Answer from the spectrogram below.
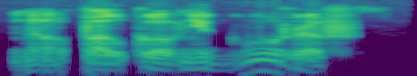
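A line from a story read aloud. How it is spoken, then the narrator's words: Mumbling officer. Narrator (Russian): забормотал майор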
